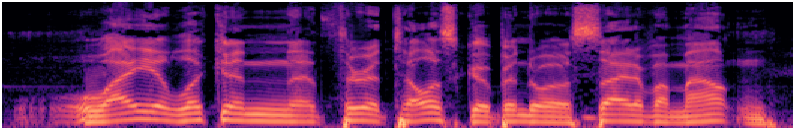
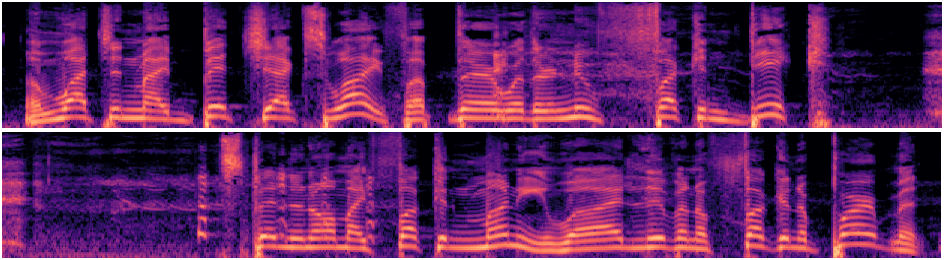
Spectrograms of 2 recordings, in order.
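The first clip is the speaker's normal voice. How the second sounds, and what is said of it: Imitates another person's voice. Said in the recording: “My imitation of him”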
